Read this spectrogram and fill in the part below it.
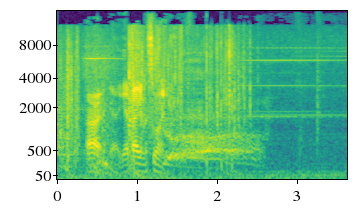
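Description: Bones crunch and flesh splatters wetly.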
